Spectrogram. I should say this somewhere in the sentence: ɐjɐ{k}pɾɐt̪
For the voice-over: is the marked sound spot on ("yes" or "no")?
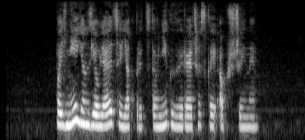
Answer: yes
